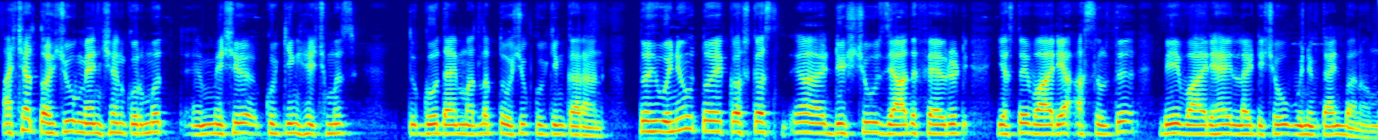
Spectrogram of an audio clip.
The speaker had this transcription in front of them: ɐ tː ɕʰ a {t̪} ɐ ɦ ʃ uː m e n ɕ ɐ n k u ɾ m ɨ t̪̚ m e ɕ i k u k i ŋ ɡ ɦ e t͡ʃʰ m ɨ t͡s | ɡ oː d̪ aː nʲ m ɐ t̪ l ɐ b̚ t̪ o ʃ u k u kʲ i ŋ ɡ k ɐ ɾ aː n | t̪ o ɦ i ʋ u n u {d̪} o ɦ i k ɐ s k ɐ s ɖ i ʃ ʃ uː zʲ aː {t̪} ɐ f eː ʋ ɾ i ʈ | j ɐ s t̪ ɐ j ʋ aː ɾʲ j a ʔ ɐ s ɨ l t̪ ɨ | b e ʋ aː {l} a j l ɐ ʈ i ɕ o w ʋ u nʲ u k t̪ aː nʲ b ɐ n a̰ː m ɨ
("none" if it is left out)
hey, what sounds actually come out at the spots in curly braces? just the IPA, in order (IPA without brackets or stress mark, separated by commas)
t̪, t̪, d̪, ɾ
